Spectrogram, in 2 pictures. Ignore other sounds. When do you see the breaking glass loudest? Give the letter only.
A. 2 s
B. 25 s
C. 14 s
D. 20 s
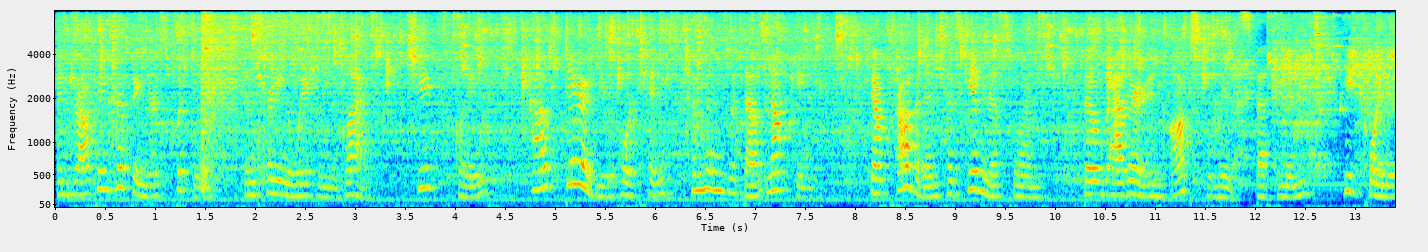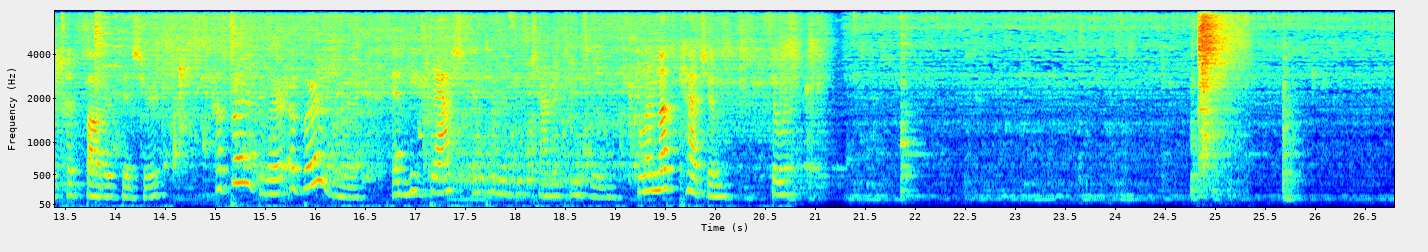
B.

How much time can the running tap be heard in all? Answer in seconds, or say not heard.
27 s.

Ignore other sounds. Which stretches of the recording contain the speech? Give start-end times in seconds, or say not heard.
0.0-20.8.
